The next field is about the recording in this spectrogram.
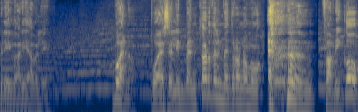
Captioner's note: ahem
